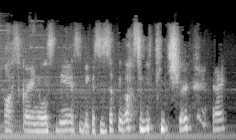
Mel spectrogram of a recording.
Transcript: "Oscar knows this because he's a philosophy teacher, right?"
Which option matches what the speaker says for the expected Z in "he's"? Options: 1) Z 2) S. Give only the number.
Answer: 2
